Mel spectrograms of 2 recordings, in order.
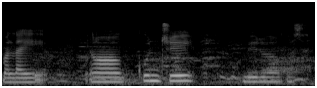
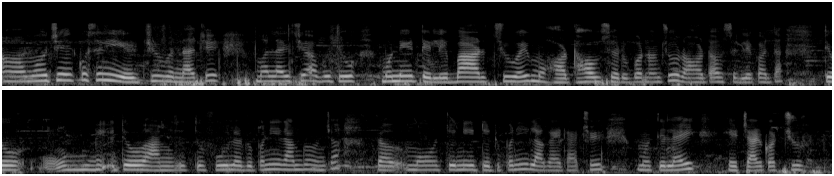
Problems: constant background noise, background conversations at intervals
